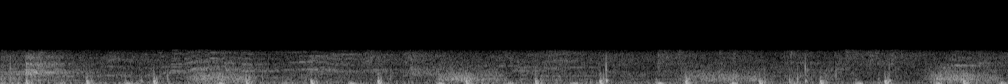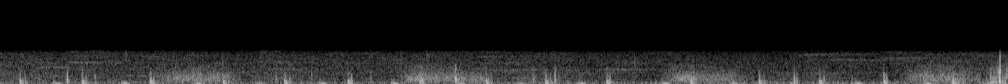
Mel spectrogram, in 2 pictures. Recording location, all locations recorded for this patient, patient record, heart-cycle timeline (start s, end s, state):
pulmonary valve (PV)
aortic valve (AV)+pulmonary valve (PV)+tricuspid valve (TV)+mitral valve (MV)
#Age: Child
#Sex: Female
#Height: 139.0 cm
#Weight: 34.7 kg
#Pregnancy status: False
#Murmur: Absent
#Murmur locations: nan
#Most audible location: nan
#Systolic murmur timing: nan
#Systolic murmur shape: nan
#Systolic murmur grading: nan
#Systolic murmur pitch: nan
#Systolic murmur quality: nan
#Diastolic murmur timing: nan
#Diastolic murmur shape: nan
#Diastolic murmur grading: nan
#Diastolic murmur pitch: nan
#Diastolic murmur quality: nan
#Outcome: Normal
#Campaign: 2015 screening campaign
0.00	0.38	unannotated
0.38	0.58	diastole
0.58	0.70	S1
0.70	0.82	systole
0.82	0.94	S2
0.94	1.24	diastole
1.24	1.34	S1
1.34	1.50	systole
1.50	1.62	S2
1.62	2.15	diastole
2.15	2.29	S1
2.29	2.43	systole
2.43	2.54	S2
2.54	2.78	diastole
2.78	2.92	S1
2.92	3.08	systole
3.08	3.22	S2
3.22	3.47	diastole
3.47	3.59	S1
3.59	3.75	systole
3.75	3.86	S2
3.86	4.34	diastole
4.34	4.50	S1
4.50	4.64	systole
4.64	4.78	S2
4.78	5.06	diastole
5.06	5.18	S1
5.18	5.34	systole
5.34	5.48	S2
5.48	5.69	diastole
5.69	5.84	S1
5.84	5.95	systole
5.95	6.16	S2
6.16	6.52	diastole
6.52	6.68	S1
6.68	6.81	systole
6.81	6.98	S2
6.98	7.26	diastole
7.26	7.40	S1
7.40	7.56	systole
7.56	7.68	S2
7.68	7.90	diastole
7.90	8.02	S1
8.02	8.16	systole
8.16	8.30	S2
8.30	8.52	diastole
8.52	8.66	S1
8.66	8.82	systole
8.82	8.96	S2
8.96	9.32	diastole
9.32	9.46	S1
9.46	9.60	systole
9.60	9.74	S2
9.74	9.98	diastole
9.98	10.10	S1
10.10	10.24	systole
10.24	10.38	S2
10.38	10.59	diastole
10.59	10.72	S1
10.72	10.86	systole
10.86	11.00	S2
11.00	11.26	diastole
11.26	11.40	S1
11.40	11.54	systole
11.54	11.68	S2
11.68	11.96	diastole
11.96	12.14	S1
12.14	12.26	systole
12.26	12.40	S2
12.40	12.63	diastole
12.63	12.74	S1
12.74	12.90	systole
12.90	13.02	S2
13.02	13.24	diastole
13.24	13.38	S1
13.38	13.52	systole
13.52	13.66	S2
13.66	13.97	diastole
13.97	14.10	S1
14.10	14.24	systole
14.24	14.40	S2
14.40	14.62	diastole
14.62	14.76	S1
14.76	14.92	systole
14.92	15.04	S2
15.04	15.23	diastole
15.23	15.36	S1
15.36	15.50	systole
15.50	15.64	S2
15.64	15.84	diastole
15.84	15.98	S1
15.98	16.11	systole
16.11	16.28	S2
16.28	16.64	diastole
16.64	16.80	S1
16.80	16.94	systole
16.94	17.08	S2
17.08	17.36	diastole
17.36	17.50	S1
17.50	17.64	systole
17.64	17.78	S2
17.78	17.97	diastole
17.97	18.10	S1
18.10	18.24	systole
18.24	18.36	S2
18.36	18.60	diastole
18.60	18.74	S1
18.74	18.90	systole
18.90	19.02	S2
19.02	19.30	diastole
19.30	19.48	S1
19.48	19.58	systole
19.58	19.74	S2
19.74	19.95	diastole
19.95	20.16	unannotated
